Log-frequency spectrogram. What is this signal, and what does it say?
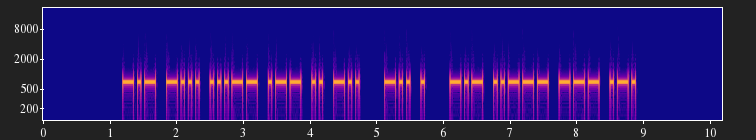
Morse code, heard as a keyed tone, about 22 wpm, 700 Hz. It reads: KB3WID DE K2OR
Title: USA Callsign DE Callsign 22wpm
